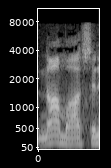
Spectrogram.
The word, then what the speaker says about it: nomos: But nomos, and it means law. nomos is a better way to pronounce it.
